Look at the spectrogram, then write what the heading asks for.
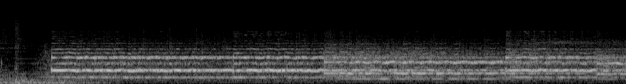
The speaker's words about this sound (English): It begins like every other morning in Pyongyang. This music is the city's alarm clock, played every day, beginning at 5 a.m., to commemorate the sacrifices of North Korea's leaders.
